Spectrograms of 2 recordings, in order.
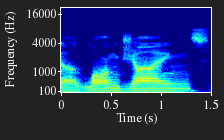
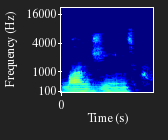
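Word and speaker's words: Longines: get it watch the long joins oh I'm sorry long jeans pronounce that wrong long jeans Cronus cope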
